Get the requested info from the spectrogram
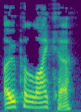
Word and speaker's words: Opelika: I'm in a place called Opelika, Alabama, which is, when the locals say it, it sounds something like, I hope you like us, or hope Opelika.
